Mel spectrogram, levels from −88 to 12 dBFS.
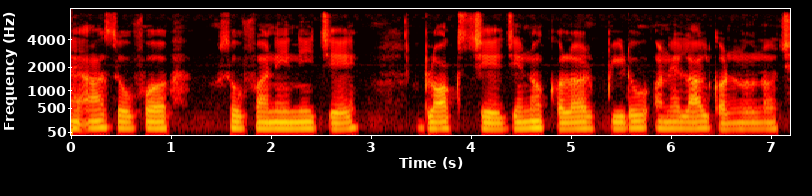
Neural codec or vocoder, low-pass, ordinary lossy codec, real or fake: none; 7.2 kHz; none; real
